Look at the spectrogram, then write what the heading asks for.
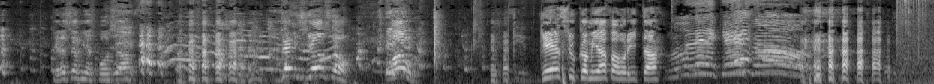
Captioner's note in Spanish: risa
